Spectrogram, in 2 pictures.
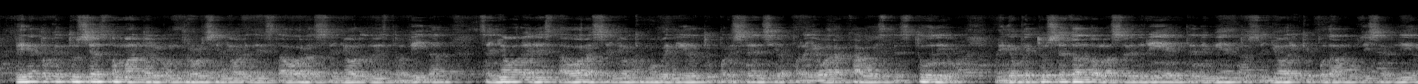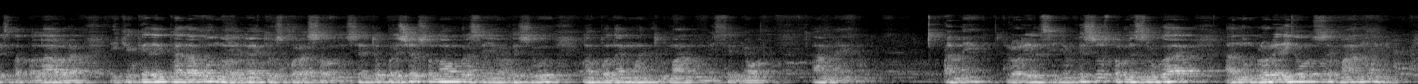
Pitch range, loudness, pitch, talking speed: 95-115 Hz, -17 LUFS, 100 Hz, 180 wpm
